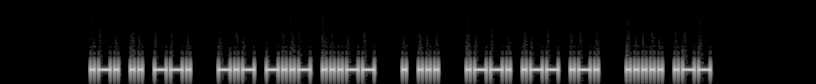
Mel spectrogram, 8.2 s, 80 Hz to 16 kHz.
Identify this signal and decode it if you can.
Morse code, heard as a keyed tone, about 30 wpm, 700 Hz. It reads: RIG KX3 ES PWR 5W
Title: Practice QSO - Exchange 2 - Info - 30wpm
